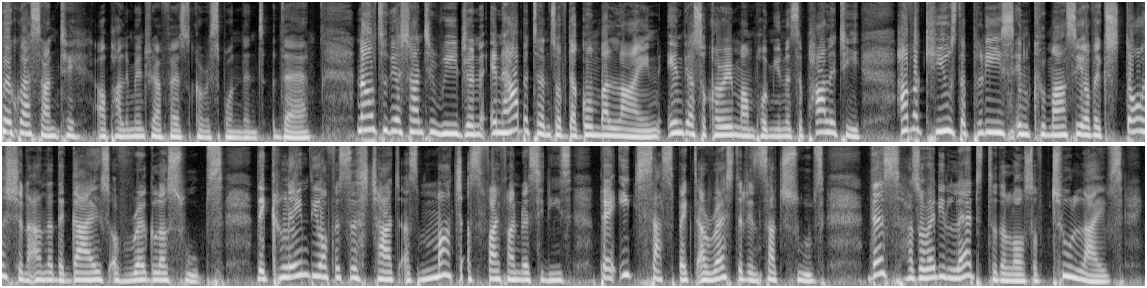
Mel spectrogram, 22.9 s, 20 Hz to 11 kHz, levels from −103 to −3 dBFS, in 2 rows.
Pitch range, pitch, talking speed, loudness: 155-220 Hz, 175 Hz, 160 wpm, -21 LUFS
